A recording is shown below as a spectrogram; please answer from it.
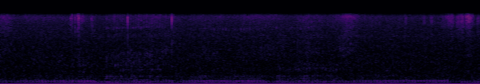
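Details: Ostikka, a big black cat content on a mat and being scratched, gives a loud low purr in alternating breaths about every second or two, with faint rustles and soft clicks from the scratching.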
